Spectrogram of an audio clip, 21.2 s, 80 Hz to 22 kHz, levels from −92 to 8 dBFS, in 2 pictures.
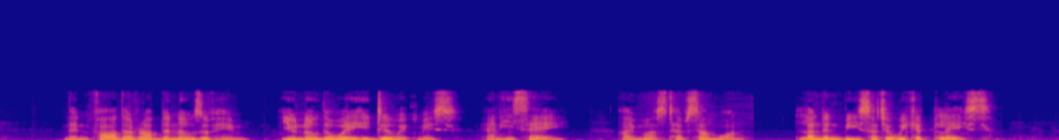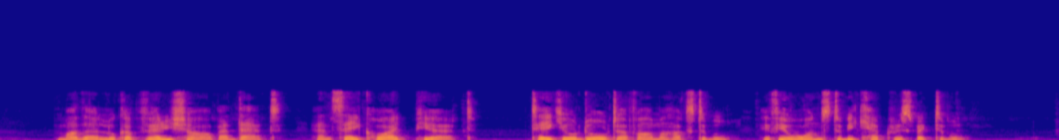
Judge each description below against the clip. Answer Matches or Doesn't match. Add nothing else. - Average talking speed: Matches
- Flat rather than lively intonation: Doesn't match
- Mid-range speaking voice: Matches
